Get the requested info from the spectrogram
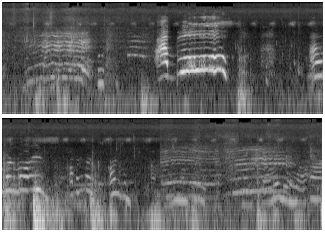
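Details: Goats kept on a Padma River sandbar farm in rural Bangladesh, including the doe Queen and her two kids; a series of short, shaky, nasal bleats in irregular bursts, mixed with people talking nearby.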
